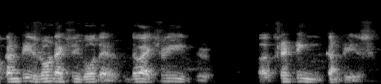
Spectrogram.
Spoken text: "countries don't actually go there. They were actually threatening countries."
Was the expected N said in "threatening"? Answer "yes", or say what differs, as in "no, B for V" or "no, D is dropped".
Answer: no, N is dropped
